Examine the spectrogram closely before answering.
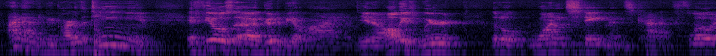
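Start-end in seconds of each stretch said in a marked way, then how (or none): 0.1-1.6 lightly voiced cheerful office chatter; mock upbeat group chatter with a laugh; chattering employees. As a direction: act out a hint of contented coworker babble. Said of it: "you can hear all the employees".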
